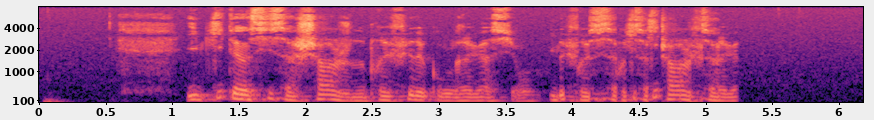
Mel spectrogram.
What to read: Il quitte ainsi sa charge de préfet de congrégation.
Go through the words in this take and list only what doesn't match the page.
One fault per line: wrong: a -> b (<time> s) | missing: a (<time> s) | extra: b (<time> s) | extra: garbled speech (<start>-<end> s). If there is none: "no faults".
extra: garbled speech (3.8-5.3 s)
